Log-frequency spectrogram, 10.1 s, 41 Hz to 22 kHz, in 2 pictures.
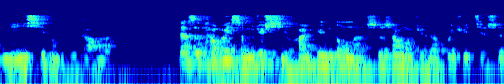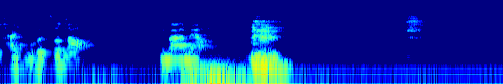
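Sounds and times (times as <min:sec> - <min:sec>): man speaking: 0:00.0 - 0:01.2, 0:01.8 - 0:06.0, 0:06.6 - 0:07.3
man clearing throat: 0:07.5 - 0:08.0.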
